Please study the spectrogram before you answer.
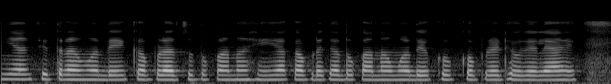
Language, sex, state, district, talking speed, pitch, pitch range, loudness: Marathi, female, Maharashtra, Pune, 125 wpm, 220 Hz, 215-220 Hz, -28 LUFS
